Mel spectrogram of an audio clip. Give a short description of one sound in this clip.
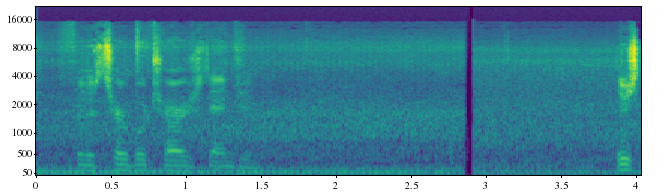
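A car trunk lid clicks open.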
